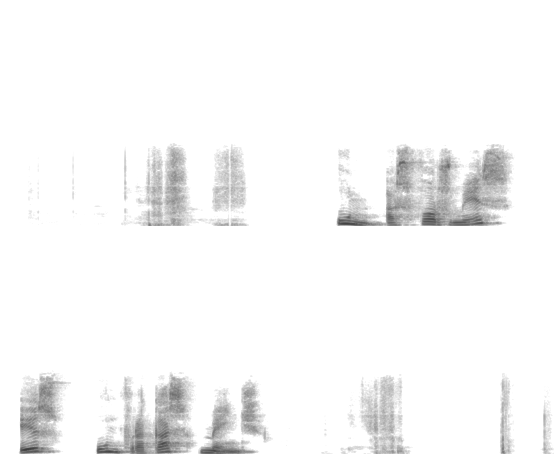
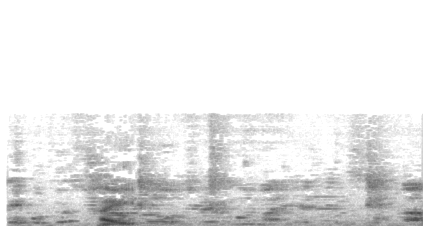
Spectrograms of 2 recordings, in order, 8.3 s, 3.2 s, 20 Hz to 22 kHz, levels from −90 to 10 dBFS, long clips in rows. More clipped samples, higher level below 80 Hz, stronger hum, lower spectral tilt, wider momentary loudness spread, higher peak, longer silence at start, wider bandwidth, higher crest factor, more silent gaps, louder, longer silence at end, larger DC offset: neither; second, -78 dBFS vs -56 dBFS; neither; about the same, -3.5 dB/octave vs -4.5 dB/octave; first, 21 LU vs 17 LU; second, -8 dBFS vs -4 dBFS; first, 1.15 s vs 0.05 s; second, 8 kHz vs 11.5 kHz; about the same, 22 dB vs 22 dB; first, 2.24-2.48 s vs none; about the same, -27 LUFS vs -27 LUFS; first, 1.15 s vs 0 s; neither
